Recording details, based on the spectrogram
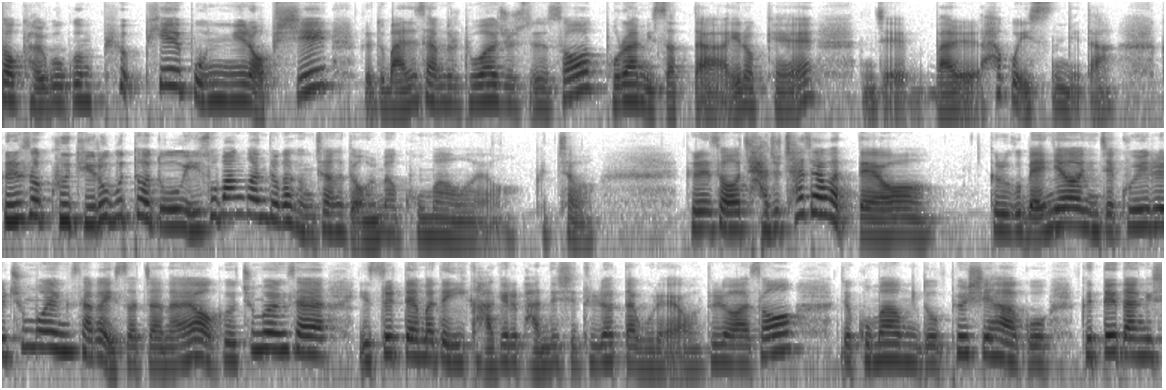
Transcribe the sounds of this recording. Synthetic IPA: ʌkjʌɭɡuɡɯnpʰpʰie̞bonɯniɾʌ̰p̚ɕ͈ikɯɾe̞domanɯnsʰaɾamdɯɾɯɭtoad͡ʑuɭs͈uesʰʌpoɾamiis͈ʌt̚t͈a̰ḭɾʌkʰe̞ | ind͡ʑe̞̰ma̰ɭhaɡois͈ɯmɲḭda̰kɯɾe̞sʰʌkɯtɥiɾobutʰʌdois̬ʰobaŋɡwandɯɭɡwakjʌŋt͡ɕʰaŋandeʌɭmakomawa̰jo̰kɯt͡ɕʰo̰ | kɯɾe̞sʰʌt͡ɕad͡ʑut͡ɕʰad͡ʑawat̚t͈e̞jo | kɯɾiɡome̞ɲʌnind͡ʑe̞kuiɾiɭt͡ɕʰumoɦe̞ŋsʰaɡais͈ʌt̚t͡ɕ͈anajokɯt͡ɕʰumoɦe̞ŋsʰais͈ɯɭt͈e̞madeikaɡe̞ɾɯɭpandɯɕʰitɯʎːʌt̚t͈aɡoɦe̞̰jo̰tɯʎːjʌwasʰʌ | ind͡ʑe̞komaɯmdopʰjoɕ͈ʰiɦaɡokɯt͈e̞daŋɕ

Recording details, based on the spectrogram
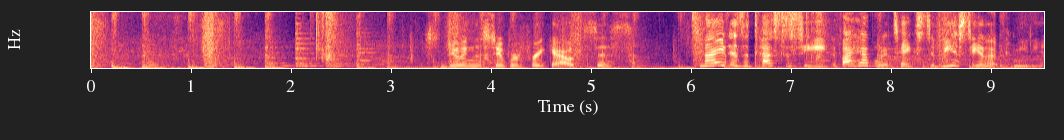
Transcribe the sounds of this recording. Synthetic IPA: dʉɪ̃ŋðɨsʉpə˞fɹikaʊtsɪstʰənaɪɾɨzɨtʰɛstɨsiɨfaɪɨvwʌɾɨtʰeɪkstʰɨbiɨstæ̃ndʌ̰p̚kʰmjʉɾḭɨ̰̃n

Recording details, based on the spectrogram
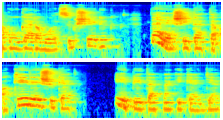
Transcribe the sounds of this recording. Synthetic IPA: ɡoːɡaːɾɒvo̞lt̪sykʃeːɡyk | t̪ɛjɛʃiːt̪ɛt̪ːɛ̰ʔɒkeːɾeːʃykɛt̪ | eːpiːt̪ɛt̪nɛkikɛɟːɛt̪

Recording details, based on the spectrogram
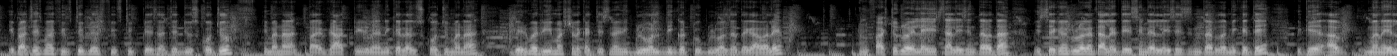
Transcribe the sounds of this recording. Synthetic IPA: ip̬ːɾɐt͡ʃes̬imɐɐpʰipʰt̪ip̬leːspʰipʰt̪ipleːs̬ɐt͡ʃːet͡ʃuːsukɔʋɐt͡ʃːumimɐnɐpʰjaːk̚ʈɐɾimɐnikːɐuːskɔʋɐt͡ʃːumɐnɐbeɾimɐɾiːmɐsʈɐlkɐt͡ʃːeːsinɐɡloːbɐld̪iːŋkoʈuːɡloːʋɐls̬ɐt̪̬ekaːʋaːli | pʰɐsʈkloilːɐʋeːsinɐleːsind̪ɐt̪ɐɾʋaːt̪a | miːsekɐɳɖɡloːɡɐnt̪eɐlːɐt̪eːsinɐleːseːs̬ind̪ɐt̪ɐɾʋat̪ɐmiːkɐjt̪eːmiːkemɐnɐɛl

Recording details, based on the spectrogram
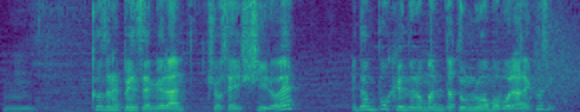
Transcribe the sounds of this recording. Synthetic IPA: kɔːzanepɛnsamiːolanst͡ʃosɛjʃiːloɛ | ed̪ɛumpɔk̟ːenːenɔmːand̪aːt̪ounwɔːmoavolaːɾekozi

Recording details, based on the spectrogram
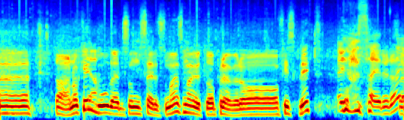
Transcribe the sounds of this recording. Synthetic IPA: d̪̥ɛæɳɔkːɛnɡuːd̪eːlsɔmseːɾʉt̪sɔmæɪsɔmæɾʉːt̪əɔpʰɾøːʋəɾɔfɪskəlɪt̪ː | sæɪɾɛ

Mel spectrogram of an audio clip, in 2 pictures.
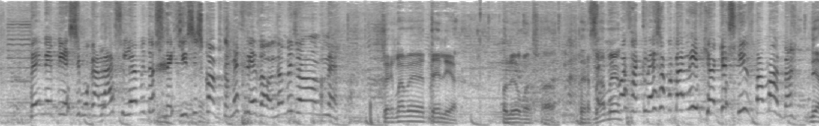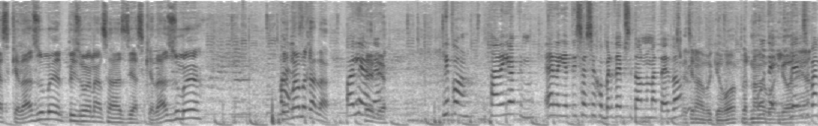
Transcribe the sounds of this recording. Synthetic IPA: ðenineipiesimukɐlɐsuleomind̪o̞sine̞çisiskopst̪omexɾie̞ðo̞no̞mizone̞peɾnɐme̞t̪eliɐ | po̞liomoɾfɐ̰peɾsnɐmeɐθɐklesɐpot̪ɐːliθçɐcesizt̪ɐmɐnd̪ɐðiɐsce̞ðɐzume̞ːlpizumenɐsɐzðiɐsce̞ðɐzume̞ | meɾnɐmekɐlɐ | po̞lioeɾeɐɐ | lipo̞n | ɐðɐʝot̪imuelɐʝɐt̪isɐsexobeɾðepsit̪ɐo̞nomɐt̪ɐeðo̞ɐinɐðoceɣopeɾnɐmliespɐ

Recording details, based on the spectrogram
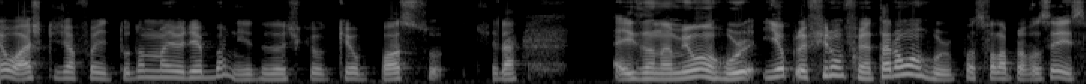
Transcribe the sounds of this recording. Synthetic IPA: ewaʃʊ̥kɪʒafojt̪od̪ɐũɐmajoɾiɐbonid̪ɐaʃʊ̥kkɪewpɔsʊ | t͡ʃiɾaɾ | ɛizɐ̃nɐ̃miũɐ̃ɦuɾɪewpɾefiɾʊũfimɪat̪ɛɾɛũɐ̃ɦuɾpɔsʊ̥falaɾpɾɐvosejs

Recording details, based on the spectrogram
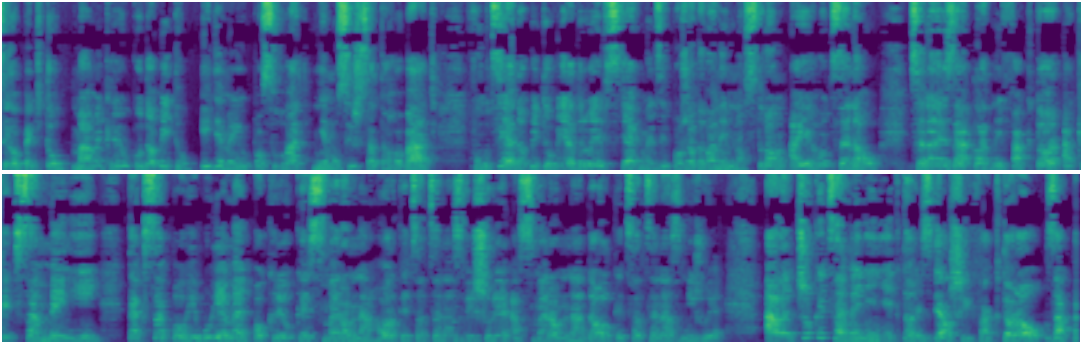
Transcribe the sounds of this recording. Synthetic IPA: siɔpɛct̪umaːmɛkɾiʊkud̪ɔpit̪uiɟɛmɛjupɔsuːʋaɟɲɛmusiːʃsat̪ɔɦɔbaːc | fuŋk̚t͡siad̪ɔpit̪uʋijad̪ɾujɛfscaɣmɛd͡zipɔʒad̪ɔʋaniːmnɔst̪ʋɔmajɛɦɔt͡sɛnɔʊt͡sɛnajɛzaːklad̪niːfakt̪ɔɾʔakɛcsamɛɲiː | t̪aksapɔɦibujɛmɛpɔkɾiʊkɛsmɛɾɔmnaɦɔɾkɛcsat͡sɛnazʋiʃujɛʔasmɛɾɔmnad̪ɔʎkɛcsat͡sɛnazɲiʒujɛ̰ | alɛt͡ʃɔkɛcsamɛɲiːɲɪɛkt̪ɔɾiːzɟalʃiːxfakt̪ɔɾɔʊzap

